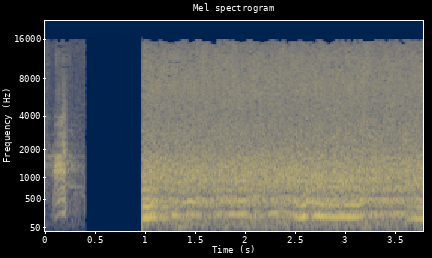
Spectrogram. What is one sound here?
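A bee buzzes steadily.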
